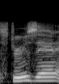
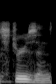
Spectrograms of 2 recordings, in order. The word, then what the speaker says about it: Struzan: you had uh drew how do you pronounce his last name was it struzan yeah well i've heard strews in and i've heard streusen so we'll just either or i mean that if you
